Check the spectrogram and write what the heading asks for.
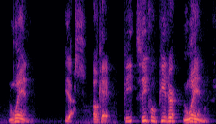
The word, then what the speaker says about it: Nguyen: So the best English pronunciation of the name is Nguyen. Nguyen.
